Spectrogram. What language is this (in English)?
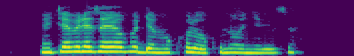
Ganda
